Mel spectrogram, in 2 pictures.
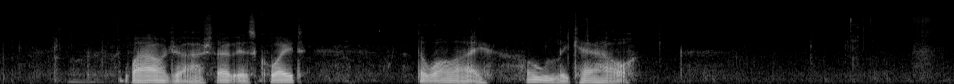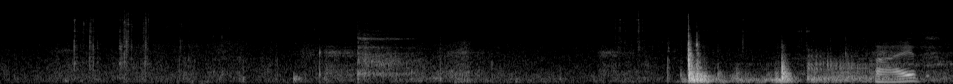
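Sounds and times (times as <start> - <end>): fishing gear clicking and scraping: 0.0 - 4.2, 5.5 - 6.9, 8.0 - 12.8, 13.8 - 18.6.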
